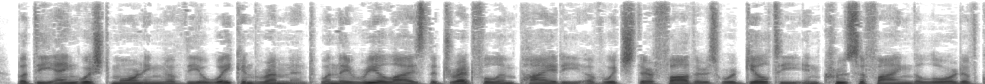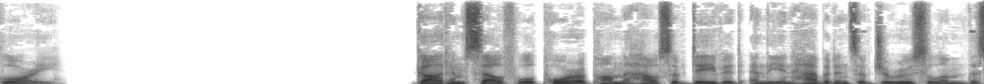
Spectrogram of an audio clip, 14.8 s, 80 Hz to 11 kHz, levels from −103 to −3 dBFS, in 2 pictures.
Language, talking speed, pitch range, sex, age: English, 165 wpm, 90-120 Hz, male, 40-59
